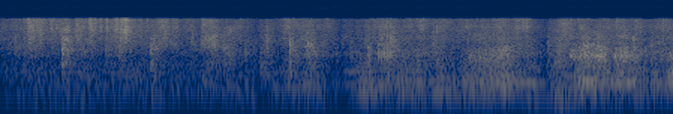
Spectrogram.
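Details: Quieter Jagdterrier puppy sounds: thin whimpers and short squeaky whines over low rumbling, growing louder toward the end.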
